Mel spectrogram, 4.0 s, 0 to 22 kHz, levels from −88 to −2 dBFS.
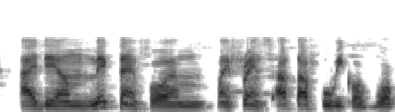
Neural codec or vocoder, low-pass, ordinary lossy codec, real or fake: none; 5.4 kHz; none; real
